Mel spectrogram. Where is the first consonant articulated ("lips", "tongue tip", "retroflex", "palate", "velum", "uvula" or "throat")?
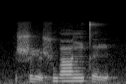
retroflex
